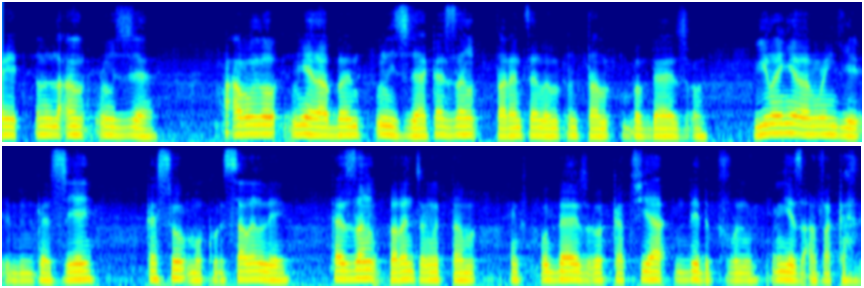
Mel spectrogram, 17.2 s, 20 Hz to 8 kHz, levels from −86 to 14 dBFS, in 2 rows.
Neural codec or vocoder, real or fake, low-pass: codec, 16 kHz, 1 kbps, FunCodec, trained on LibriTTS, 50 frames a second; fake; 7.2 kHz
